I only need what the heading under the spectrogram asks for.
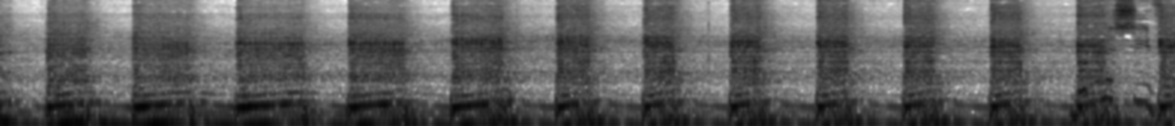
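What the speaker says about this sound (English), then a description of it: "he's gonna take it to the rev limiter" A car engine held at the rev limiter, bouncing in a steady, rapid stutter of near, loud pulses roughly twice a second for the whole stretch.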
